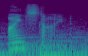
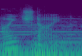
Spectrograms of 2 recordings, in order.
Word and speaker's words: Einstein: در انگلیسی ولی اینستاین اینستاین در آلمانی اینشتاین یعنی تقریبا فقط سه تبدیل به ش میشه اینشتاین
